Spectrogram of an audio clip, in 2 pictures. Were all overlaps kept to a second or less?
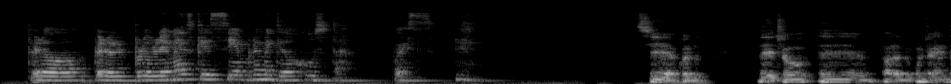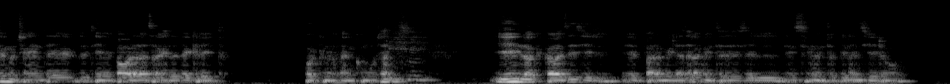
Yes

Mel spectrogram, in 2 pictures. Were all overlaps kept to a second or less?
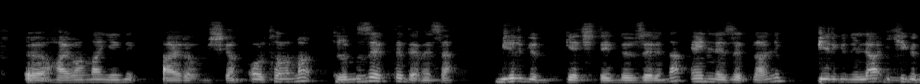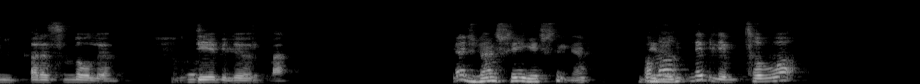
Yes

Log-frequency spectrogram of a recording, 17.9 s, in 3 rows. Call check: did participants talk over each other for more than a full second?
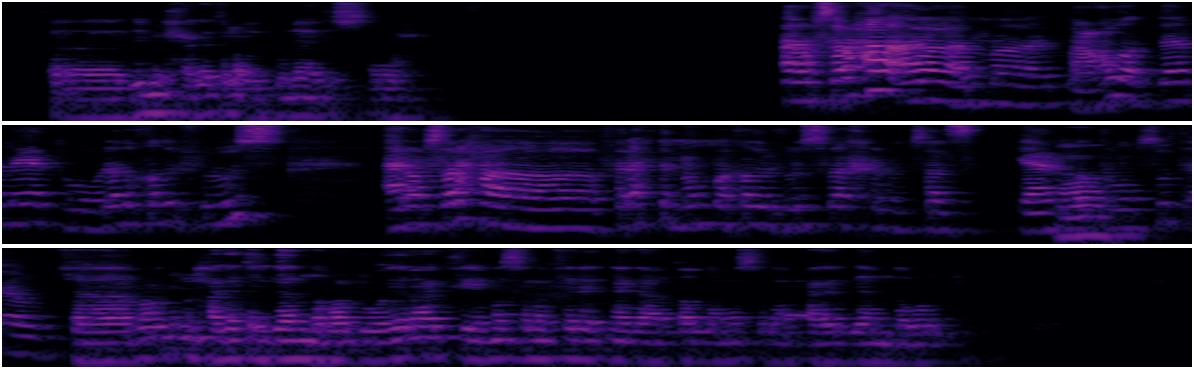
No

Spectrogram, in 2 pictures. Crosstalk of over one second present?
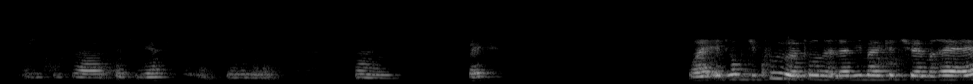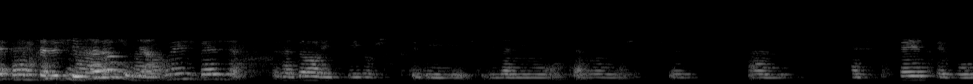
Yes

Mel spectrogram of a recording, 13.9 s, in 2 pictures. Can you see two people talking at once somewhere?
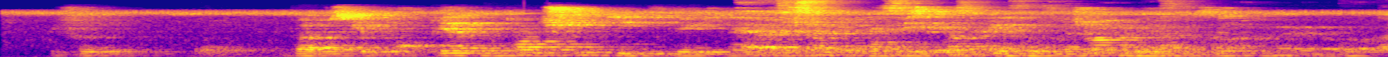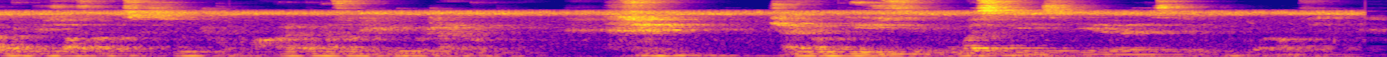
Yes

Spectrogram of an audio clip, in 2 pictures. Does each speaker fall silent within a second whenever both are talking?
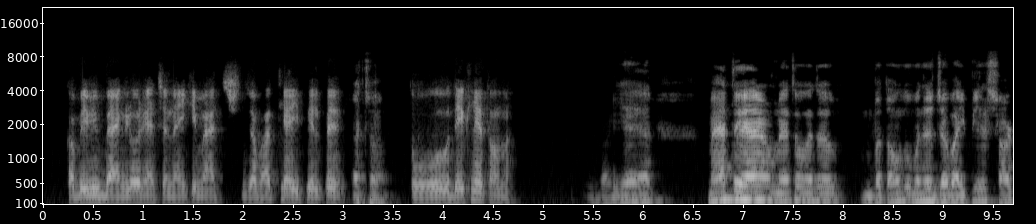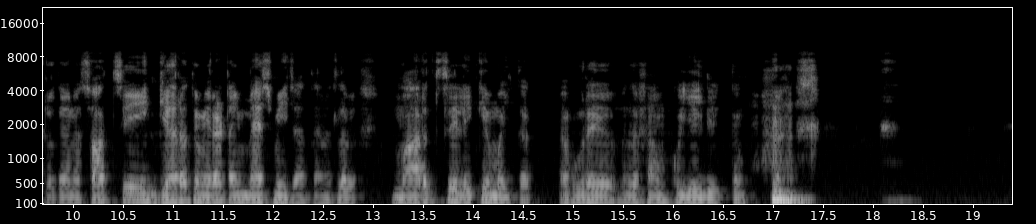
Yes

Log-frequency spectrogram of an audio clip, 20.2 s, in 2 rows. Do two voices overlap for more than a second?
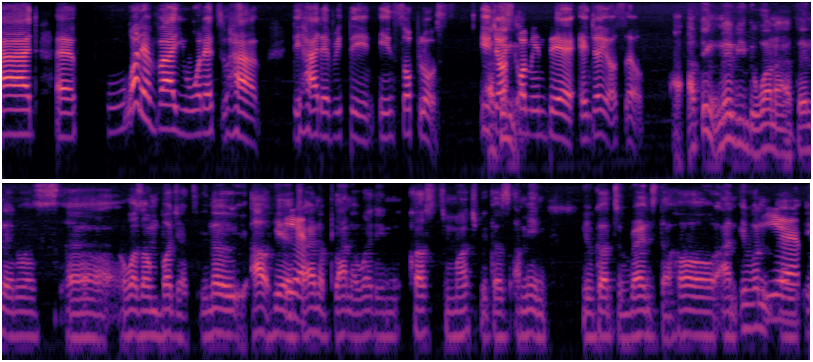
No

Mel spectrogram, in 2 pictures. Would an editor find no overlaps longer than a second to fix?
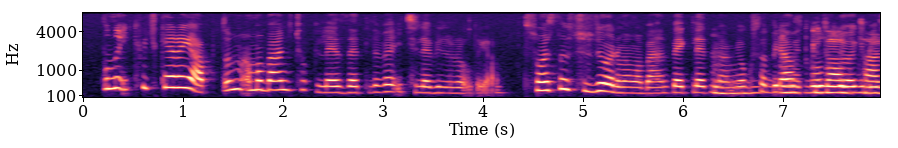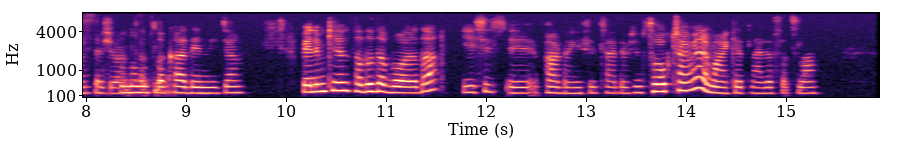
No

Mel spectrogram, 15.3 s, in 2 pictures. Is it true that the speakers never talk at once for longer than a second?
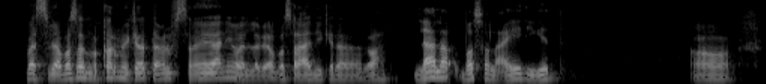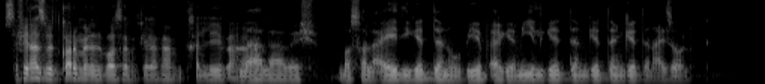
Yes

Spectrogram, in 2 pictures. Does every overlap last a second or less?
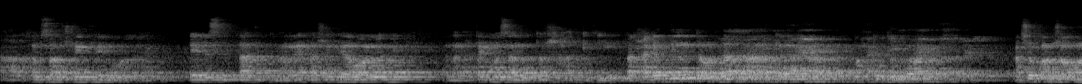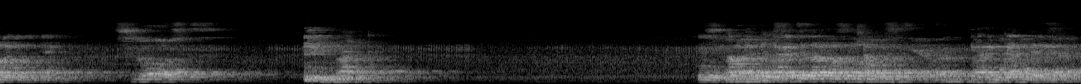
No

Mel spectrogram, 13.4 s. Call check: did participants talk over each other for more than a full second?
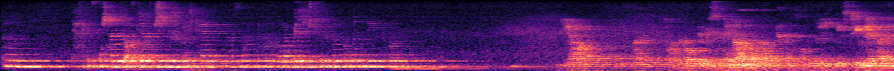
No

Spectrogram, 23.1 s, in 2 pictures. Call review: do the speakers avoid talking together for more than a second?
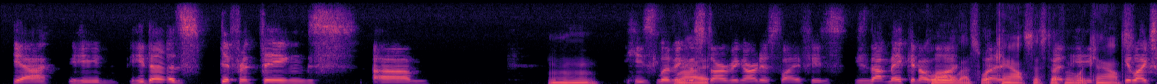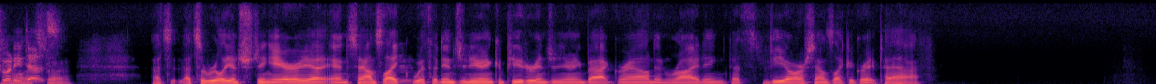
No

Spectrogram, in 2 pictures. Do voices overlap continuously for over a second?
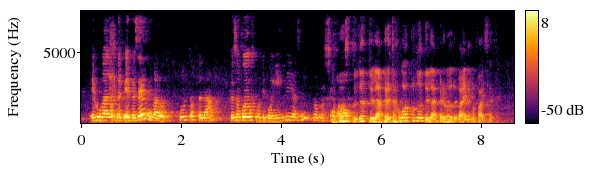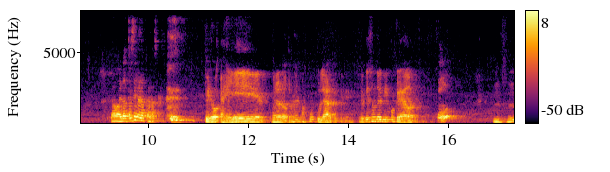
No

